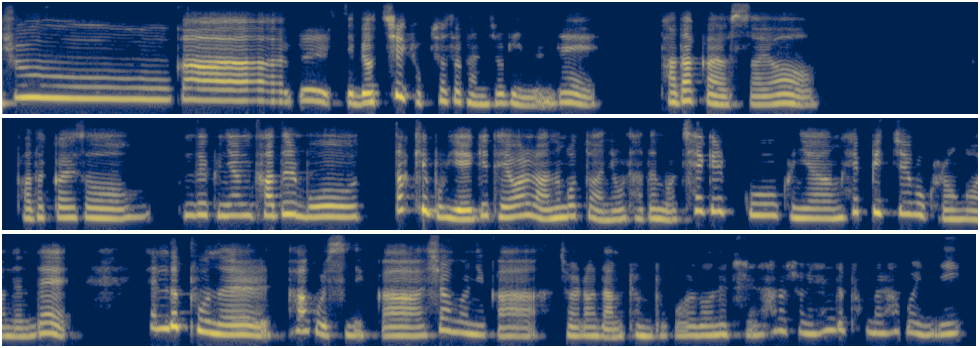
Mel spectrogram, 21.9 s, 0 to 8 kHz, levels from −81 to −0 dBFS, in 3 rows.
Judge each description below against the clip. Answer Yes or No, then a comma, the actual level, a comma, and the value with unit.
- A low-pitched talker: No, high, 235 Hz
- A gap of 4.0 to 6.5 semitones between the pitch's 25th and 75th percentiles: Yes, average, 5.3 semitones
